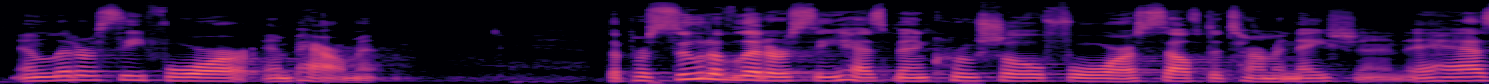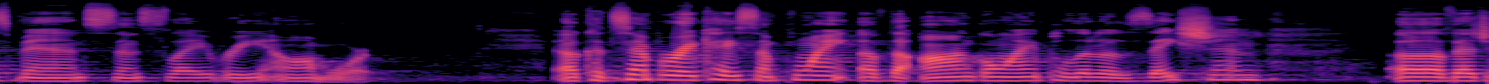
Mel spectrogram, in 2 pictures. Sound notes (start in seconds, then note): none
